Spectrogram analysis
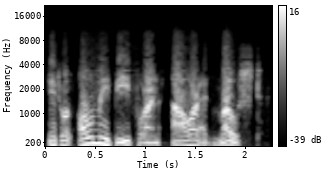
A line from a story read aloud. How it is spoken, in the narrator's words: said Cora angrily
